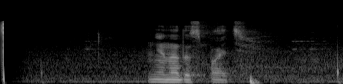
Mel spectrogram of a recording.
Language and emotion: Russian, neutral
